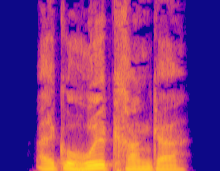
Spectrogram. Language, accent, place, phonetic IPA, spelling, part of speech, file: German, Germany, Berlin, [alkoˈhoːlˌkʁaŋkɐ], Alkoholkranker, noun, De-Alkoholkranker.ogg
- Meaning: 1. alcoholic (male or of unspecified gender) 2. inflection of Alkoholkranke: strong genitive/dative singular 3. inflection of Alkoholkranke: strong genitive plural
